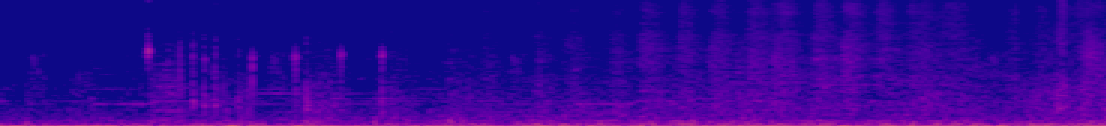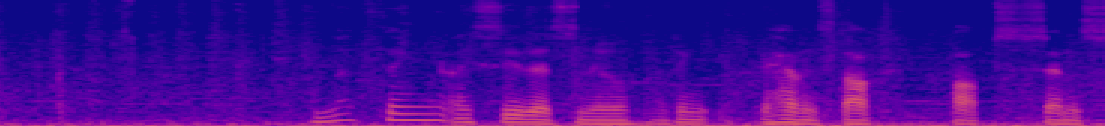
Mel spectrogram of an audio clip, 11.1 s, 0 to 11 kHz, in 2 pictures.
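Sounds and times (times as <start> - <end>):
low rumble of store ambience: 0.0 - 11.0.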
